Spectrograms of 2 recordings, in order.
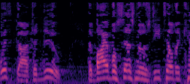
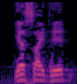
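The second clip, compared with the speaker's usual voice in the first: flat, mechanical, low robotic monotone; 4 semitones lower, 4 dB louder than usual. Retelling a woman's answer at the altar after the service, imitating a robotic monotone. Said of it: "she said very robotically".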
